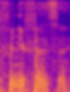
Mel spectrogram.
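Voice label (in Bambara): "fini fɛnsɛ", Bambara word; actions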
